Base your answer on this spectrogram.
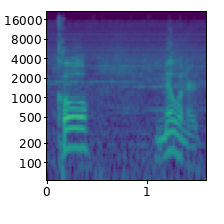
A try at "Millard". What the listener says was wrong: Why you got an N in there?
